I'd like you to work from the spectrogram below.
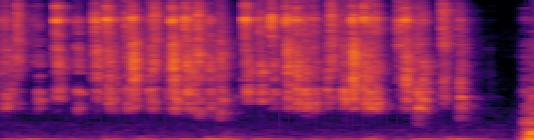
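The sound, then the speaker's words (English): Rapid clicking of a computer keyboard being typed on: many quick, crisp keystrokes in uneven bursts, fairly loud and steady throughout, ending with a single heavier thump. “Got to click, edit out of those clicky clickies later.”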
